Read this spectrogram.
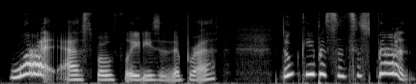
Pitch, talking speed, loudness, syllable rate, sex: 315 Hz, 175 wpm, -18 LUFS, 5.5 syllables/s, female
